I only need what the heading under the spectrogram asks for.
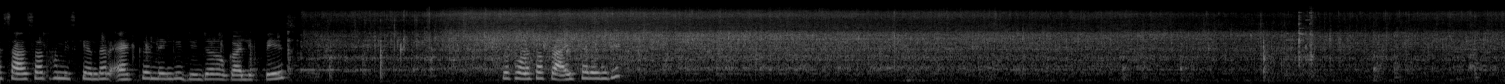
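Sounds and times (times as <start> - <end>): paste sizzling in hot oil: 3.0 - 15.0
spatula stirring in pan: 6.4 - 15.0.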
